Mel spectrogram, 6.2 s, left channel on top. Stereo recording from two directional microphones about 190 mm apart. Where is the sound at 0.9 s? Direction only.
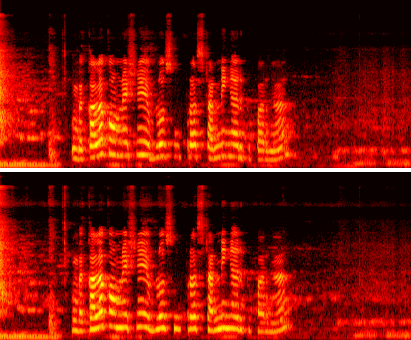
35° left (ahead or behind).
